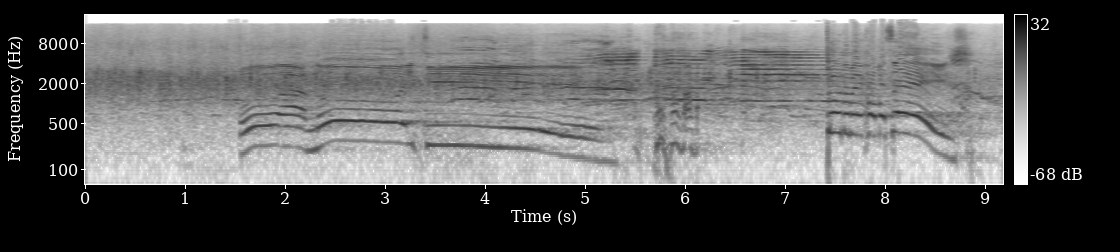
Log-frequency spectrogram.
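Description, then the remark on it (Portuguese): A crowd of children, asked to shout out for joy, lets out a long, high-pitched collective shout, holding and wavering it for several seconds. They then cheer again in a second rising yell over steady crowd noise and some clapping. “Agora dá um grito!”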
